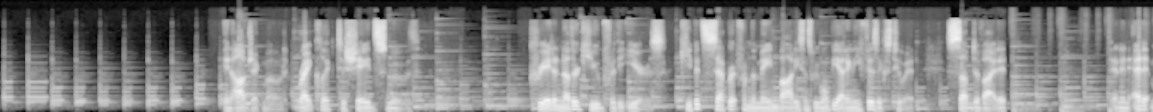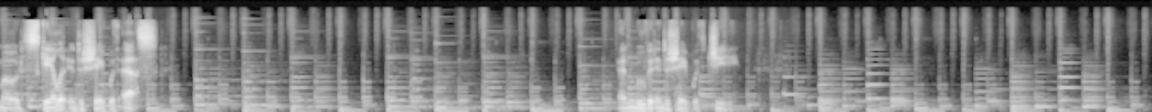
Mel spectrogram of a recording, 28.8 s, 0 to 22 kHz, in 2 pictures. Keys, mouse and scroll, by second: 0.0 click, 0.7 s, 1.8 click, 2.9 Tab, 6.1 1, 7.2 shift+a, 11.2 click, 12.0 click, 12.8 click, 13.4-13.7 drag, 13.9 Tab, 14.6 click, 14.9 click, 16.9-18.5 typing, 19.9 s, 21.1 s, 21.9 Tab, 22.5 1, 22.9 g, 23.8 click, 24.0 r, 24.4-25.0 drag, 25.2-28.8 typing, 25.5 click, 25.9 click, 27.9 click, 28.7 click.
